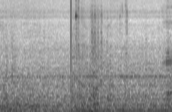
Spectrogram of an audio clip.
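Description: A car driving at moderate speed, heard from inside the cabin: a steady low engine and road rumble with tyre noise.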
